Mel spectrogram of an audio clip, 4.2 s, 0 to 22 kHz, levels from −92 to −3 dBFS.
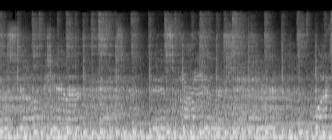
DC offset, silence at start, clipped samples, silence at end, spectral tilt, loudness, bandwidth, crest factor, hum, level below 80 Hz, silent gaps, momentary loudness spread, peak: under 0.1%; 0 s; under 0.1%; 0 s; -6 dB/octave; -24 LUFS; 16 kHz; 14 dB; none; -26 dBFS; none; 2 LU; -10 dBFS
